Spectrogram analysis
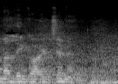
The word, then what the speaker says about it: Malligarjunan: Malligarjunan.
